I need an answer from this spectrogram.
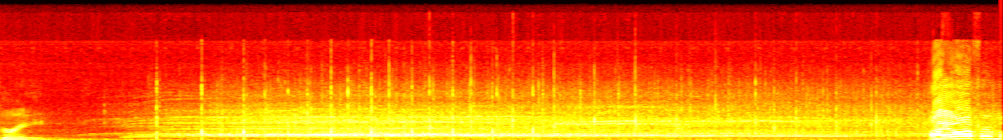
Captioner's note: applause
